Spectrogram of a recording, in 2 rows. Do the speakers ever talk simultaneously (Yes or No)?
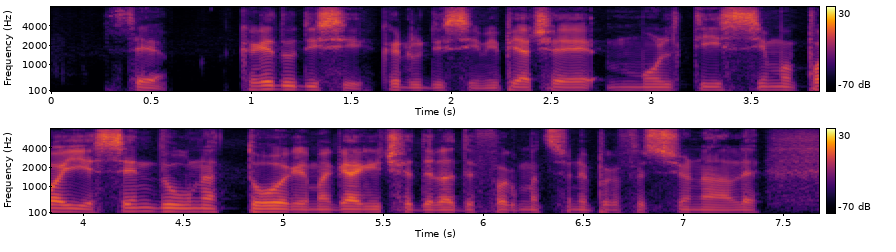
No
